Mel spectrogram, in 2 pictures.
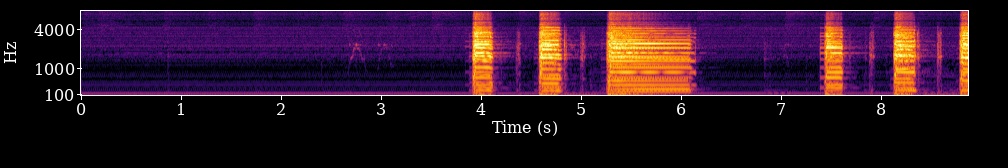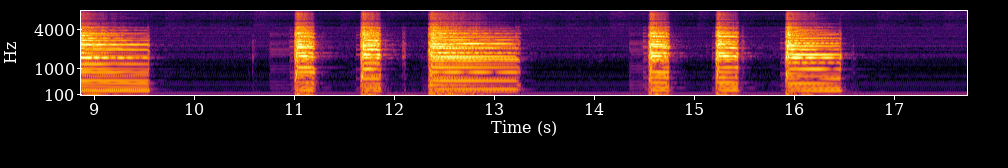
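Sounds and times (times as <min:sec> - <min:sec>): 
chorus effect guitar: 0:02.6 - 0:13.5, 0:14.1 - 0:17.0.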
